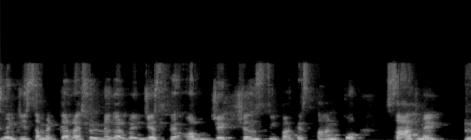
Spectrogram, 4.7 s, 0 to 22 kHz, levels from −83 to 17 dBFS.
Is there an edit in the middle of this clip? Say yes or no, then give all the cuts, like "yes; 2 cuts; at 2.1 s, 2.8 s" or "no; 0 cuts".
no; 0 cuts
